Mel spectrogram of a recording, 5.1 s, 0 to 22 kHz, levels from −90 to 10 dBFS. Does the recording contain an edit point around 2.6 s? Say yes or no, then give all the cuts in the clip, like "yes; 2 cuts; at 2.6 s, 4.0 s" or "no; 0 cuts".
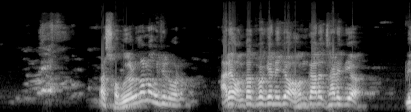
yes; 1 cut; at 2.6 s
